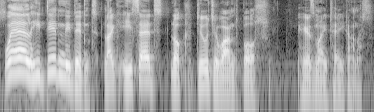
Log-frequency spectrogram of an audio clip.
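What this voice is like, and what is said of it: Irish accent. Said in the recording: “If you don't recognize the accent, I'm Irish.”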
